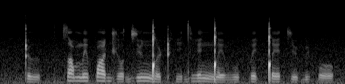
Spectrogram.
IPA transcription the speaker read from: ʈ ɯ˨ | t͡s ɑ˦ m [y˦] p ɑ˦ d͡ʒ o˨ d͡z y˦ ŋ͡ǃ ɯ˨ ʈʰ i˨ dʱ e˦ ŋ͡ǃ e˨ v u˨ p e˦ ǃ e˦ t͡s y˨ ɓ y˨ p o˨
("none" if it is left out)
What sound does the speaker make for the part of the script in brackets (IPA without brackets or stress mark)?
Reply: e˦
